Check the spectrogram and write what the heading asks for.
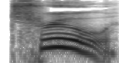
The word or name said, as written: true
